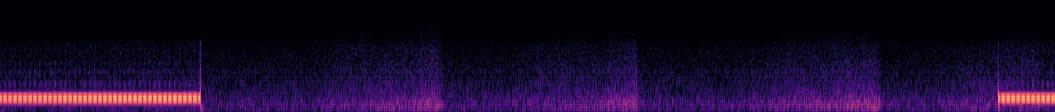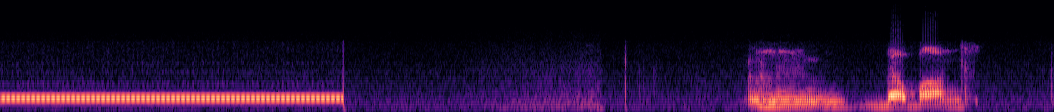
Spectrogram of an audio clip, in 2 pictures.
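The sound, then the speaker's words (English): Telephone line tone from a pay phone while a call is placed: two steady, mid-pitched tone bursts, the first about one second and the second about two seconds, separated by a faint hiss, with a brief voice at the end. “let's give him a call.”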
